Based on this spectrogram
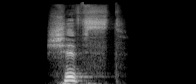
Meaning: second-person singular present of schiffen
- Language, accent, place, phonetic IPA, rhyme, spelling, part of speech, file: German, Germany, Berlin, [ʃɪfst], -ɪfst, schiffst, verb, De-schiffst.ogg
